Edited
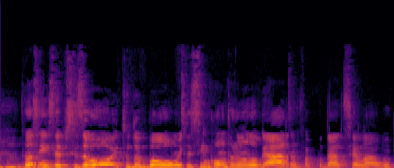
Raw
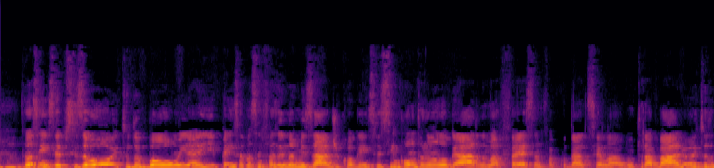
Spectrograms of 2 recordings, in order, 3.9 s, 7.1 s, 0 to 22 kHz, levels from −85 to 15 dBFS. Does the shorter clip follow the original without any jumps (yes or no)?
no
